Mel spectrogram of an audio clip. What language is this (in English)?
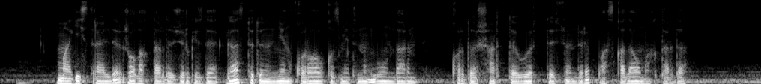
Kazakh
